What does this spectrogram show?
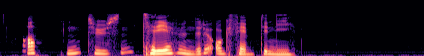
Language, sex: Norwegian, female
